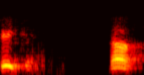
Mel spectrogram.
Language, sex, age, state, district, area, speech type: Maithili, male, 45-60, Bihar, Begusarai, rural, conversation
